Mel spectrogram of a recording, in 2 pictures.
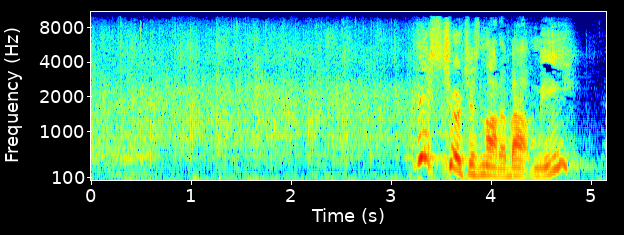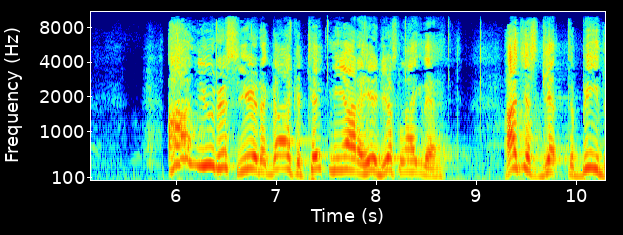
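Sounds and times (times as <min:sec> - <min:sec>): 
audience clapping: 0:00.0 - 0:04.4
speech: 0:03.4 - 0:04.9, 0:05.9 - 0:10.2.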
